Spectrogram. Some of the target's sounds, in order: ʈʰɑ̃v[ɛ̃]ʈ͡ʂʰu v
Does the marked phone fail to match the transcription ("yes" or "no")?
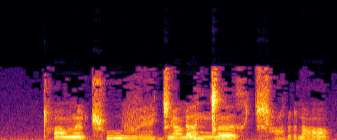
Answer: no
